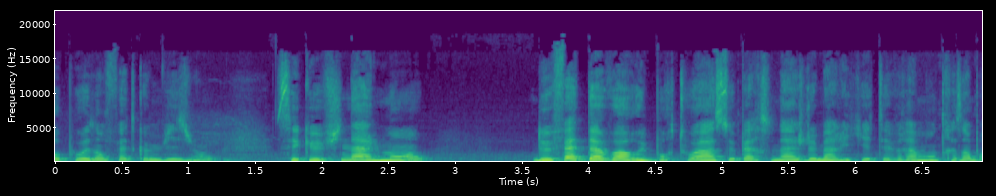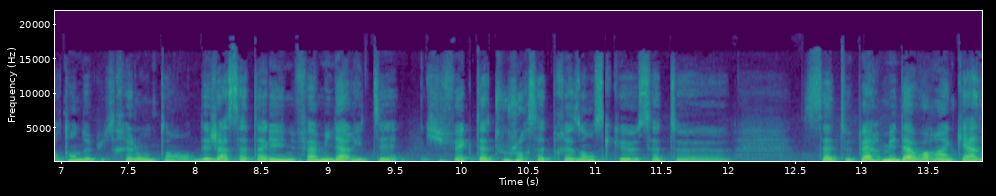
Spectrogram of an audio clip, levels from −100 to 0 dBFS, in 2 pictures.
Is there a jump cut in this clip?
yes; 3 cuts; at 8.6 s, 9.7 s, 11.1 s

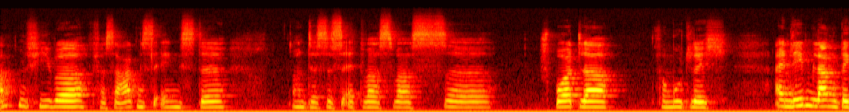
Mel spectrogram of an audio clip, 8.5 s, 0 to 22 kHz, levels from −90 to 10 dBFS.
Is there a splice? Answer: no; 0 cuts

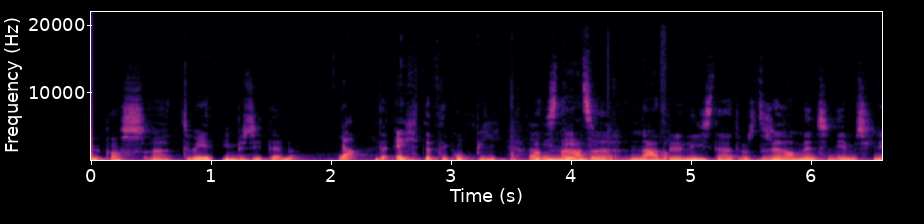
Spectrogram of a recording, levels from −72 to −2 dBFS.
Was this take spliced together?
yes; 3 cuts; at 1.0 s, 2.9 s, 4.8 s

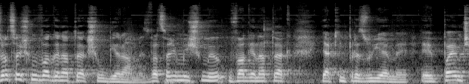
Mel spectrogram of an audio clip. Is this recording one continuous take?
yes; 0 cuts

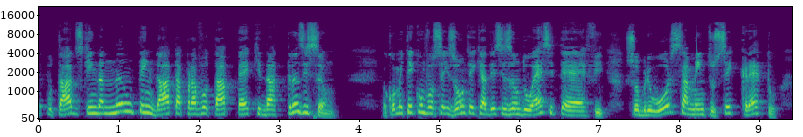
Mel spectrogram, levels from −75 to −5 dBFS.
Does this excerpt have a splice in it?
no; 0 cuts

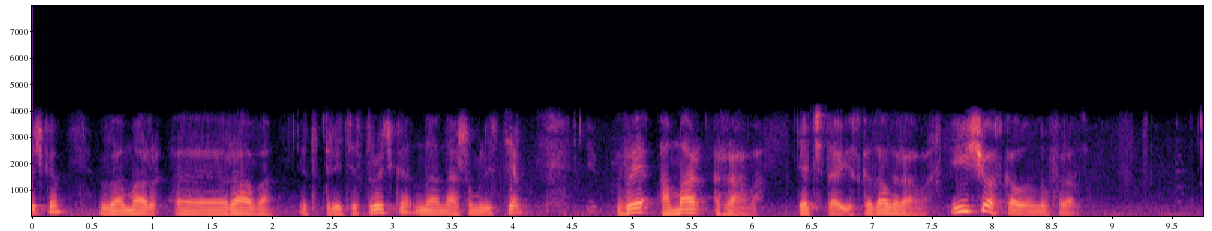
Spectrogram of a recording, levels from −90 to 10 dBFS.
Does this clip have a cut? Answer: no; 0 cuts

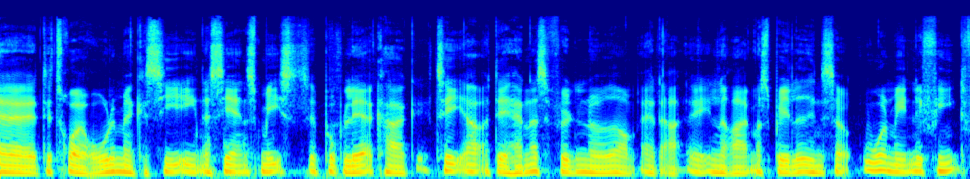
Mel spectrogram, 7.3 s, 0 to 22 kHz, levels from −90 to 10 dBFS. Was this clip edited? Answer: no; 0 cuts

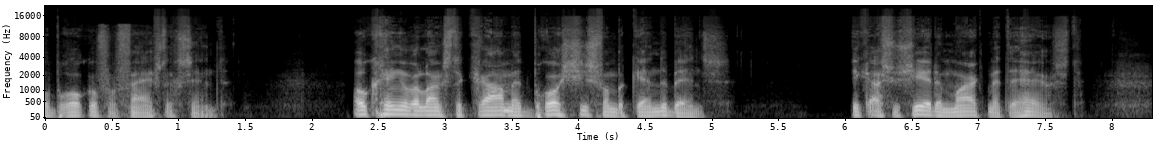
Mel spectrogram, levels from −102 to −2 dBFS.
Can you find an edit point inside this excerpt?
no; 0 cuts

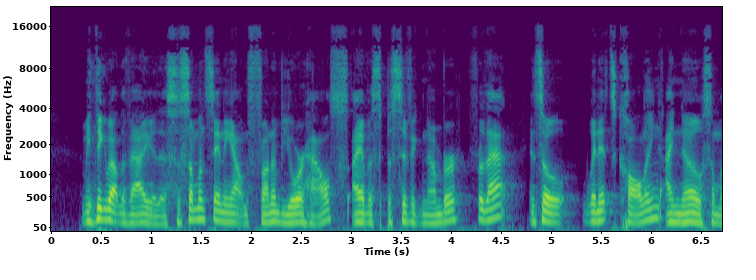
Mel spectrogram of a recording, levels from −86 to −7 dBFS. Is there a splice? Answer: yes; 1 cut; at 4.7 s

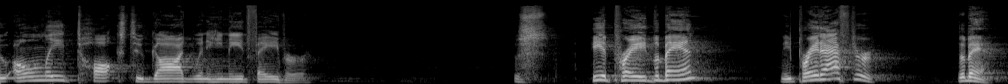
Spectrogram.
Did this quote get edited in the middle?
yes; 2 cuts; at 2.5 s, 6.5 s

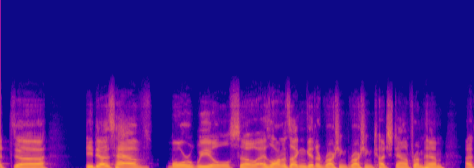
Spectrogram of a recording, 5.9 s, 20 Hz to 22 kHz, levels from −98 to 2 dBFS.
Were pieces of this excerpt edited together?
yes; 1 cut; at 4.3 s

